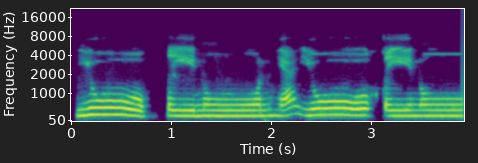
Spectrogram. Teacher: Jangan ditekan, jangan yuqinun. Nanti jadi seperti ada huruf hamzah ya di depan huruf ya dhammah. Nah, ini berarti menambah huruf ya, mengubah.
